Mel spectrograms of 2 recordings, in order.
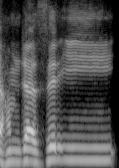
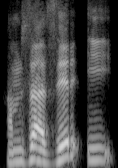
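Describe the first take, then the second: First: Final "ই" dragged out long; wrongly stretched vowel. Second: "ই" kept short after "Hamza জের"; brief, unstretched "ই"; short final vowel. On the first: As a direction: hold the "ই" at the end of "Hamza জের ই". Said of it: "এটি পড়া ভুল হবে". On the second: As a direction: say the last "ই" briefly, without stretching it. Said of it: "এরকম বলতে হবে". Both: Shown as a demonstration.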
